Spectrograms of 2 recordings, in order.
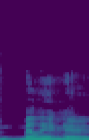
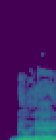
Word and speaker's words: Méliès: No, it's Méliès. Oh, Méliès, you're right. Yeah, I said it wrong.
